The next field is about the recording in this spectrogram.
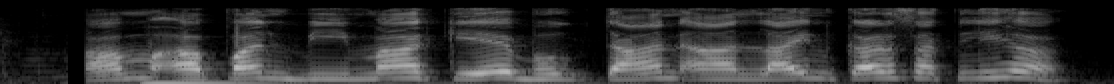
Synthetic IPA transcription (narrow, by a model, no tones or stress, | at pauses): ɦəməpənbimakebʱuɡ̚t̪ananlaɪnkəɾsəkliɦə̃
